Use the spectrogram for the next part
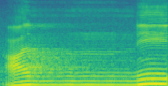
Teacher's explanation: ain lagi masuk ke dalam nun gunnah, ditahan ya, sekedar dua harokat, anni, kemudian ni sama ya, asli dua harokat, karena ada kasroh bertemu ya sukun ya.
